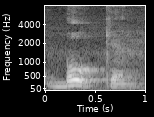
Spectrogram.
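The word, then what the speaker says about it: בֹּקֶר: próxima buer olha olha a Tonia cidade aonde está bo bo está no BO né boker boker Eh então não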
